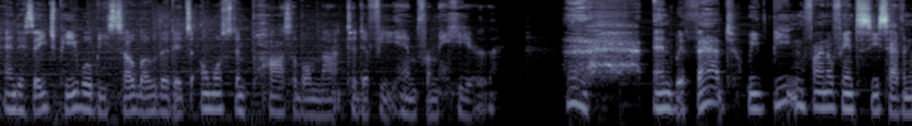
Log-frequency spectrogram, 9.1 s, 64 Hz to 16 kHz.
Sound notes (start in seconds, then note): 5.6 sigh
